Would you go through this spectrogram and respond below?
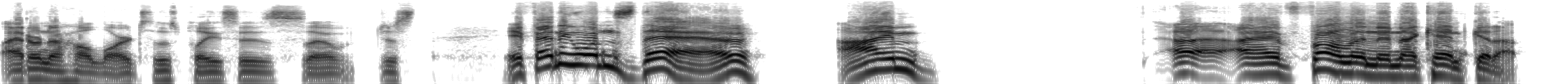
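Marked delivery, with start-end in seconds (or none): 2.5-7.6 raised, high yell in character. Trapped and calling out for anyone to hear: yelling in character. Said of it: "I'm just gonna yell".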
